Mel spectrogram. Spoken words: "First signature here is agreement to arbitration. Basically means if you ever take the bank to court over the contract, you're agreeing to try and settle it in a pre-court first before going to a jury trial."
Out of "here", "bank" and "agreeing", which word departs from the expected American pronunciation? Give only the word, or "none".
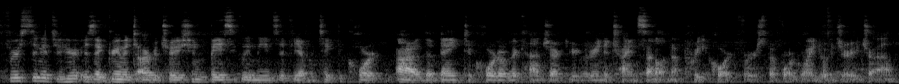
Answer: agreeing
